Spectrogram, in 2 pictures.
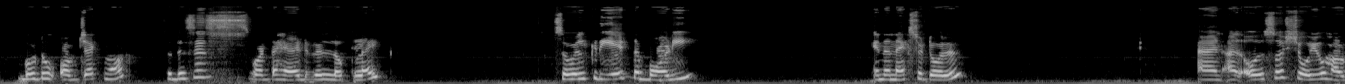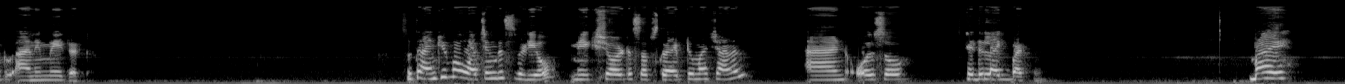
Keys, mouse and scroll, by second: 0.1-3.6 drag, 1.6-2.1 scroll down 1, 2.1-8.2 middle drag, 8.5-9.2 scroll up 1, 9.2-12.1 middle drag, 12.1-12.9 scroll up 1, 12.9-14.4 middle drag, 14.4-14.8 scroll up 1, 14.8-17.3 middle drag, 21.3-26.9 middle drag.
